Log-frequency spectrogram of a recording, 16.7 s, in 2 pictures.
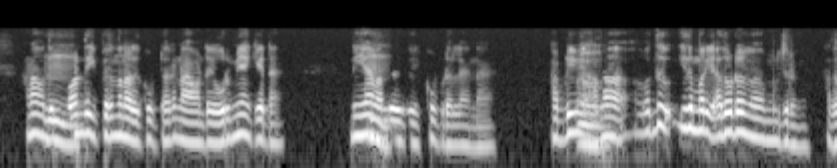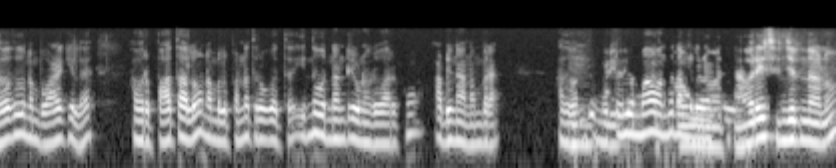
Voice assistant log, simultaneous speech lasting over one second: present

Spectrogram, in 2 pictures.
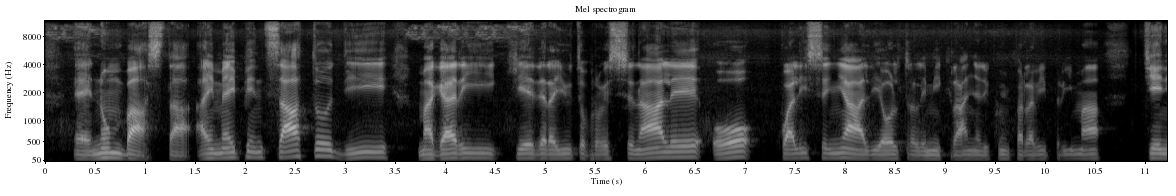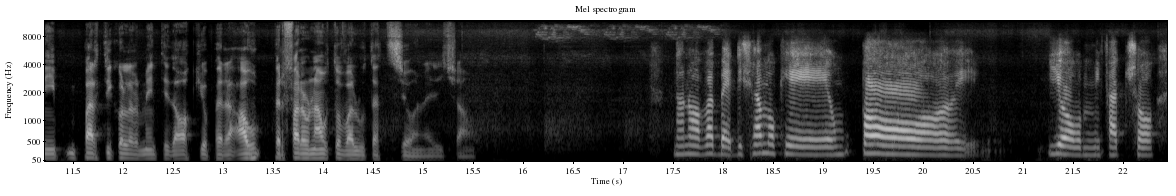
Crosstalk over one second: none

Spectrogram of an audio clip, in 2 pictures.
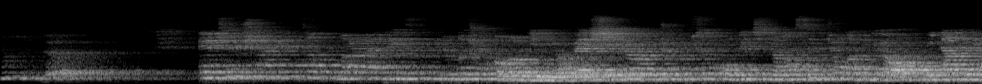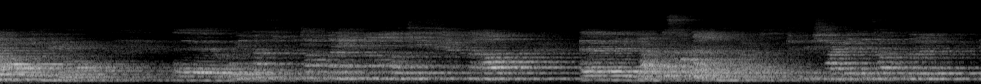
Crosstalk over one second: none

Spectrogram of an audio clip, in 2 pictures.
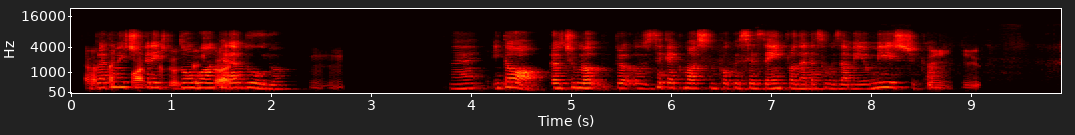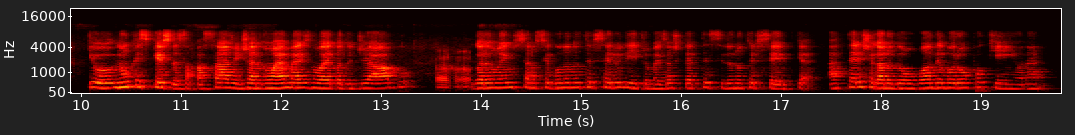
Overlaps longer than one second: present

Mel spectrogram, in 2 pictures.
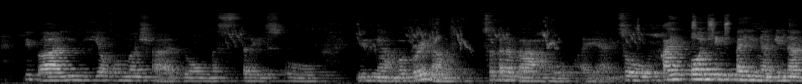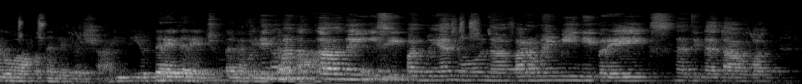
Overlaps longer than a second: present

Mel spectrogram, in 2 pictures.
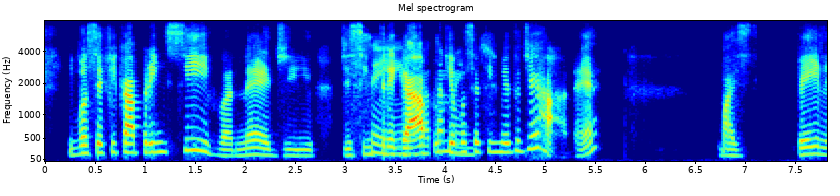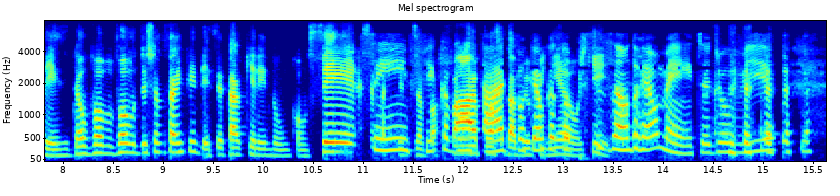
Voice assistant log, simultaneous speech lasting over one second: present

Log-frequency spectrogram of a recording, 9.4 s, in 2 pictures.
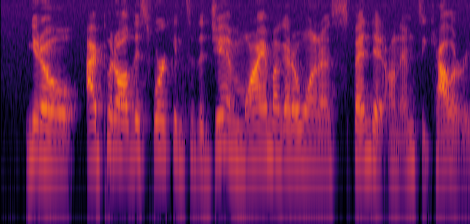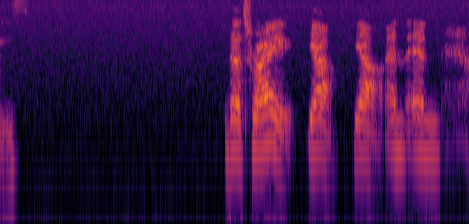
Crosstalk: none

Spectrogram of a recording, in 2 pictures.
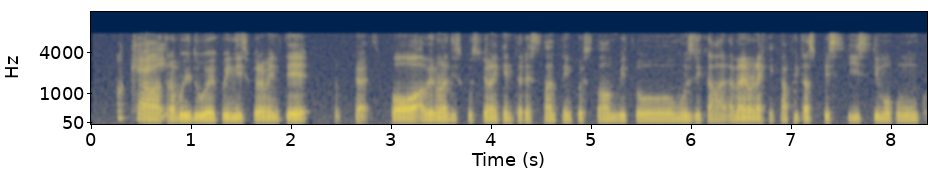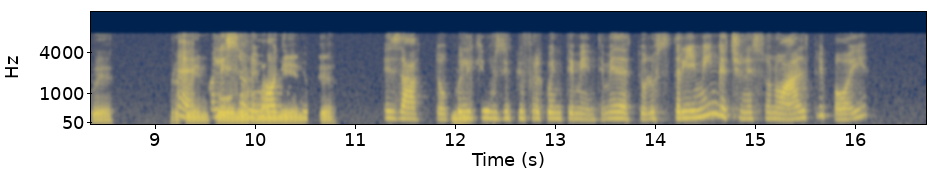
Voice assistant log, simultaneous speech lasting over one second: present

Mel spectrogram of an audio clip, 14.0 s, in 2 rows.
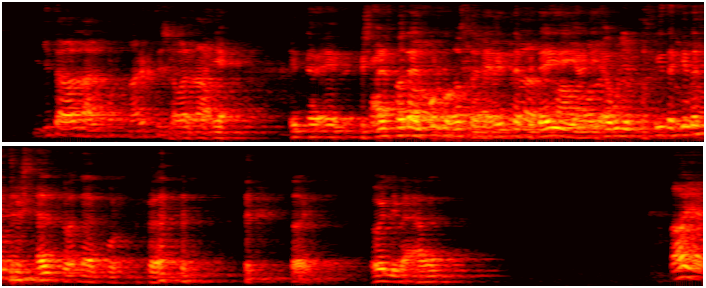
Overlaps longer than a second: present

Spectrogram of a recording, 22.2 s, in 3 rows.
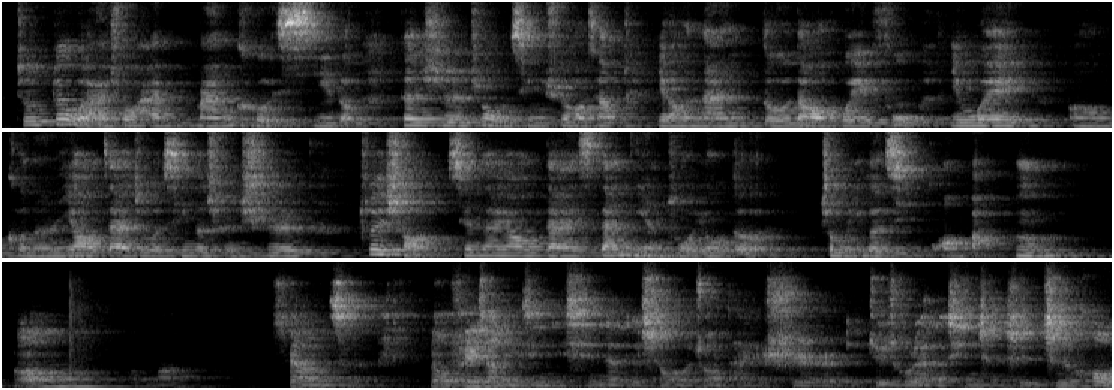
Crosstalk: none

